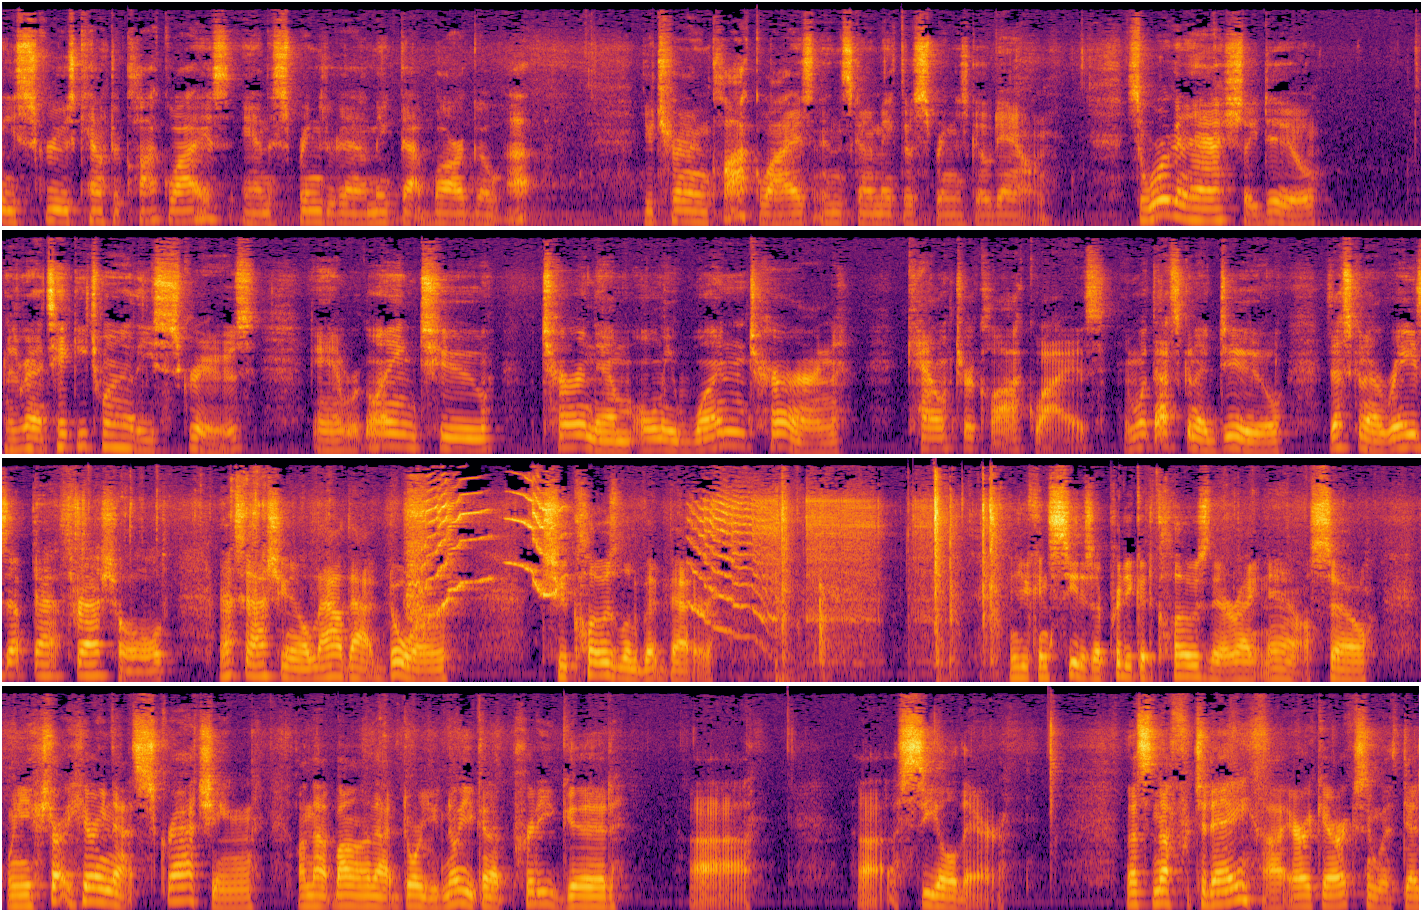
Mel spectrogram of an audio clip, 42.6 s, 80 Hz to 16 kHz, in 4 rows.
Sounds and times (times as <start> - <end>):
Speech: 0.0 - 4.1, 4.8 - 10.0, 10.6 - 26.9, 28.8 - 37.7, 38.3 - 39.6, 40.4 - 42.5.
